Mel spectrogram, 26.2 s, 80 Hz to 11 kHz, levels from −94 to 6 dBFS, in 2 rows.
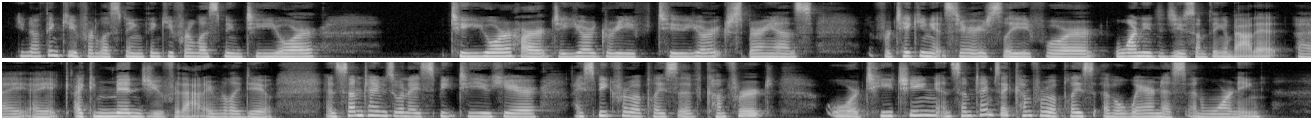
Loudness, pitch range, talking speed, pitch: -19 LUFS, 180-210 Hz, 160 wpm, 195 Hz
